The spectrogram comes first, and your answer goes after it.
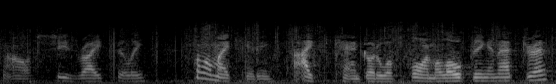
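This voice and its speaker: Sweet, wistful radio-comedy heroine. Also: female voice, deep voice, normal speed, fairly bright tone. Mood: downhearted. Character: sweet, wistful, self-doubting young working woman. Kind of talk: 1940s-50s radio comedy acting. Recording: muffled, noisy old radio recording.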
